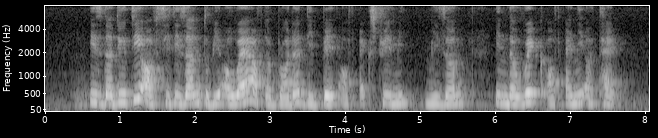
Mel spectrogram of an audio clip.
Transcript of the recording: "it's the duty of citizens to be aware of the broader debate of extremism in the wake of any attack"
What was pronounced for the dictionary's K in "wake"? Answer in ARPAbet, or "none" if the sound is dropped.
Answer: K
